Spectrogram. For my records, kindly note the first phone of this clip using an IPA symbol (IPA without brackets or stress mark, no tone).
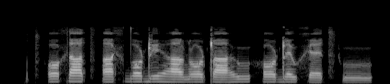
t͡sʼ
